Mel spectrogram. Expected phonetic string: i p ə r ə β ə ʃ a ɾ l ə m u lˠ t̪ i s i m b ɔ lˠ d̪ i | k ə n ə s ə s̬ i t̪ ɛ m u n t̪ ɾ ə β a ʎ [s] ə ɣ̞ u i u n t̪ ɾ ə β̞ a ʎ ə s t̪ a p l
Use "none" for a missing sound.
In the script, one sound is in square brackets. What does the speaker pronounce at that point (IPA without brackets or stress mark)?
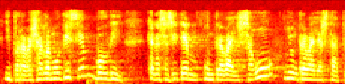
s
